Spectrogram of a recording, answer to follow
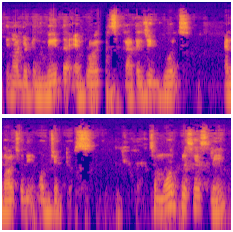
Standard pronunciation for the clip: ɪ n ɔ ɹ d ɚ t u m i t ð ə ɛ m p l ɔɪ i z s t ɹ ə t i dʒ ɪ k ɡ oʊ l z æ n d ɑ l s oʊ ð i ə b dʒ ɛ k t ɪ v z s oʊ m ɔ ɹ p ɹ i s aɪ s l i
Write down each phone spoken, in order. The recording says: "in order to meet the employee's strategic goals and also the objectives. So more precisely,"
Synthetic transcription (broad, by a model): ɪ n ɔ ɹ d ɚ t u m i t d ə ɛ m p l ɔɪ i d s t ɹ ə t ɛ dʒ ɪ k ɡ oʊ l s æ n d ɑ l s oʊ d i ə b dʒ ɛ k t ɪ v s s oʊ m ɔ ɹ p ɹ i s aɪ s l i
